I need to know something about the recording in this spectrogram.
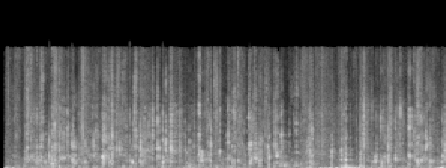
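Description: Alaskan Malamute eating a slice of raw meat: a quick run of wet slurping, smacking and chewing clicks, with a heavier low gulp about three and a half seconds in.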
